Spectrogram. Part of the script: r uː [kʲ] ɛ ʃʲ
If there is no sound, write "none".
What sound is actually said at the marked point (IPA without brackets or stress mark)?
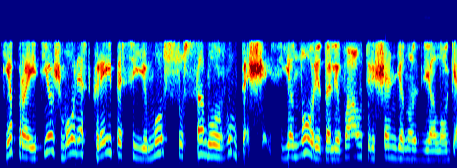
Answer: pʲ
